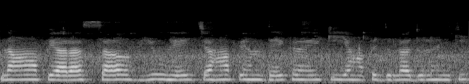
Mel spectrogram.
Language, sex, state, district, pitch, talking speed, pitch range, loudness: Hindi, female, Bihar, Kishanganj, 220 Hz, 215 wpm, 215-225 Hz, -18 LUFS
